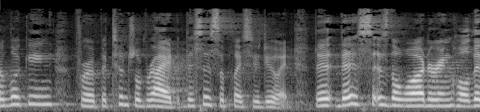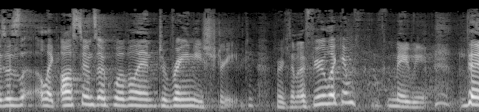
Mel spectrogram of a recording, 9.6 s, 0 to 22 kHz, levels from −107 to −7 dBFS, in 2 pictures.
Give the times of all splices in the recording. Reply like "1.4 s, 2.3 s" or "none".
6.4 s, 8.3 s

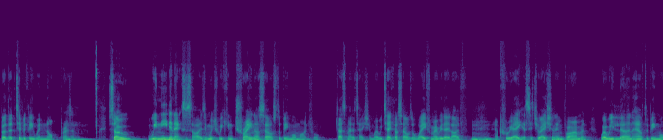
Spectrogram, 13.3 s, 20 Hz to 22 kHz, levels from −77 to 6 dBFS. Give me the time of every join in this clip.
1.2 s, 2.1 s, 9.9 s

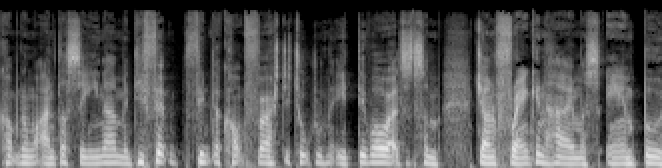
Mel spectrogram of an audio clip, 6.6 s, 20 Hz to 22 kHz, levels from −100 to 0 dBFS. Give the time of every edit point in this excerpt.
4.1 s

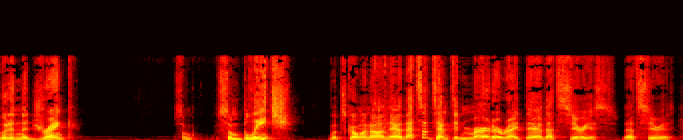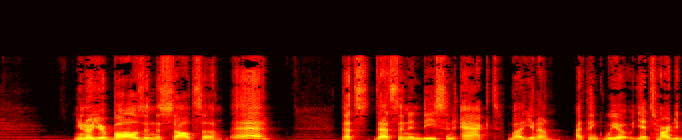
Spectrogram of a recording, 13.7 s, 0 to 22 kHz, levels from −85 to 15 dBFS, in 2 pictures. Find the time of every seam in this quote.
none

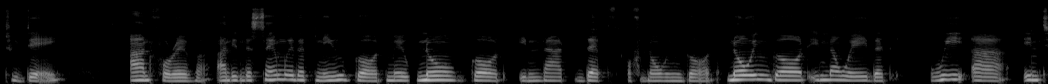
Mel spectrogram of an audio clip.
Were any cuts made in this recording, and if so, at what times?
3.1 s, 4.1 s, 7.2 s

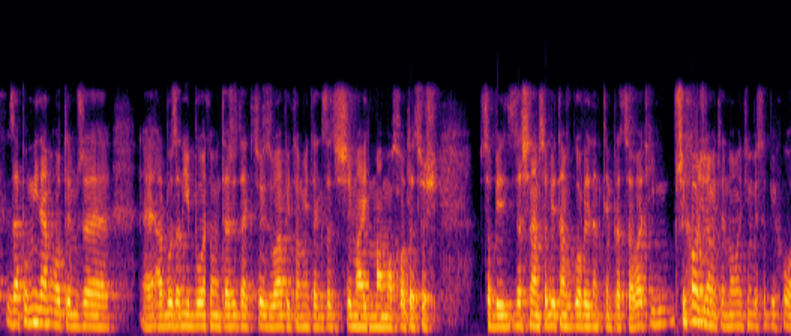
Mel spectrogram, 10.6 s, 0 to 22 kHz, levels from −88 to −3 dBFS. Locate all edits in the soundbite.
2.4 s, 2.7 s, 4.9 s, 9.0 s

